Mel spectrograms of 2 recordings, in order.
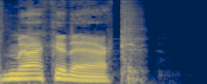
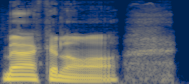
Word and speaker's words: Mackinac: He says Mackinac. And it's not, it's Mackinac.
